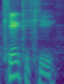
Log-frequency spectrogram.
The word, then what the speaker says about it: Kankakee: Kankakee.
